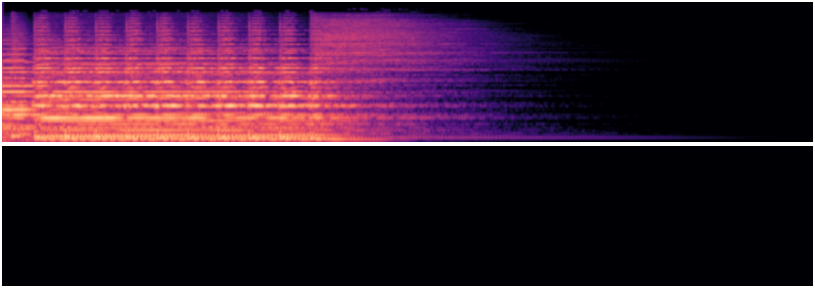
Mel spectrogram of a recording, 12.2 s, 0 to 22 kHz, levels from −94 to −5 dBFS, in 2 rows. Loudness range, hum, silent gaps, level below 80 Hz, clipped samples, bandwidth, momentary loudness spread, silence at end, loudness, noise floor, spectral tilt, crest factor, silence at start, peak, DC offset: 18 LU; none; none; -50 dBFS; under 0.1%; 16.5 kHz; 16 LU; 9 s; -15 LUFS; under -90 dBFS; -4.5 dB/octave; 20 dB; 0 s; 0 dBFS; under 0.1%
